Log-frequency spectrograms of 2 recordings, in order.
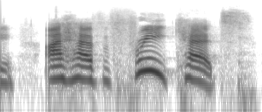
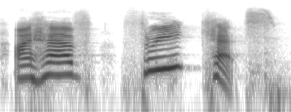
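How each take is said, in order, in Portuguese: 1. 'Three' começa com som de F. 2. 'Three' começa com um som de TH suave.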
